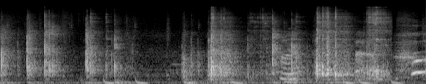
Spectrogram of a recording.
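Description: Hand-powered mini vegetable chopper being worked in quick, irregular strokes, its blades whirring and chopping through vegetables in the bowl: a run of short noisy bursts, two or three a second.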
